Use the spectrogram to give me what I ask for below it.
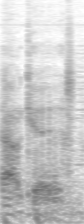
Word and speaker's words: Outkast: Outkast, pronounced outcast, an adjective meaning homeless or unaccepted in society.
